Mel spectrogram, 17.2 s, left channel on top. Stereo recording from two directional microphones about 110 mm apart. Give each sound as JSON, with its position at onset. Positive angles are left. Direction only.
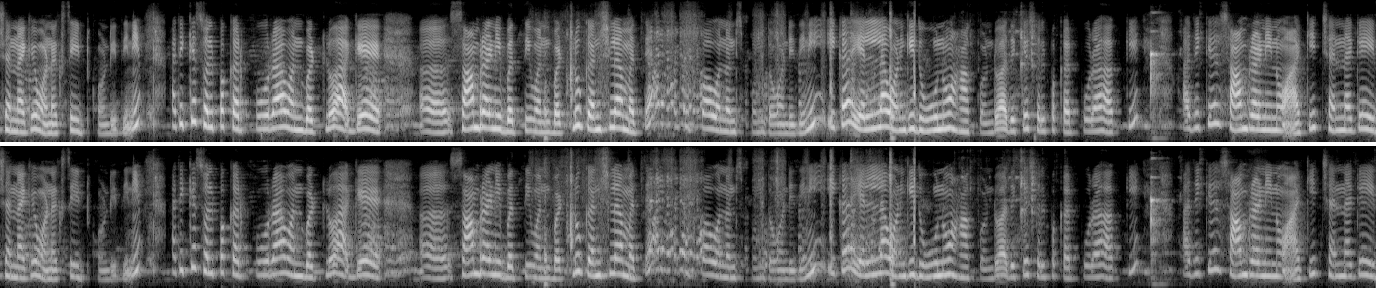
{"t": 0.0, "sound": "a woman's voice", "side_deg": 35}
{"t": 0.7, "sound": "a woman's voice", "side_deg": 45}
{"t": 11.6, "sound": "speech", "side_deg": 25}
{"t": 11.9, "sound": "a woman's voice", "side_deg": 35}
